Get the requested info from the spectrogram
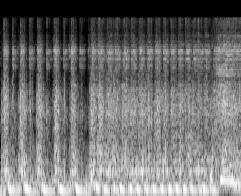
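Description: Live band music played loud through a PA, at this point a rapid drum roll of deep hits, each falling in pitch, about ten a second.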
